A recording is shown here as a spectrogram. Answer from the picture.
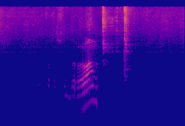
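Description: Mostly quiet kitchen room tone with a brief, soft murmur from a man rising in pitch about a second in, followed by two faint clicks.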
